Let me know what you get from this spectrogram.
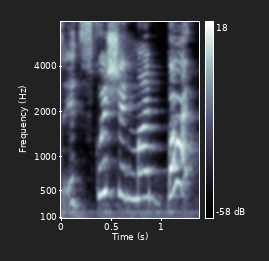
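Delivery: high whiny grumble; grumbling complaint. A narrator's reading. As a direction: groan it out. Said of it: "He groaned and he grumbled".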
